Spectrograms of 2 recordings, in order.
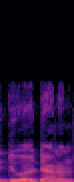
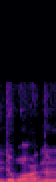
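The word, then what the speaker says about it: duodenum: people say dood denum some people say dadum I've always said dadum so uh I don't know the pronunciation on that is super critical I think maybe if you're British you say it one way um but anyway in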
